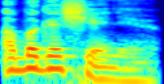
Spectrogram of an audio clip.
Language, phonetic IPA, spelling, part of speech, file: Russian, [ɐbəɡɐˈɕːenʲɪje], обогащение, noun, Ru-обогащение.ogg
- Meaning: 1. enrichment 2. improvement, enrichment 3. concentration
